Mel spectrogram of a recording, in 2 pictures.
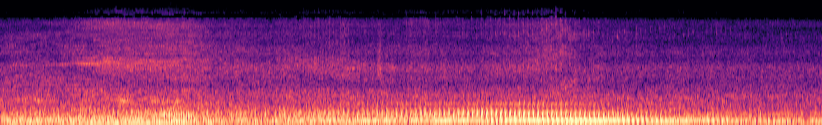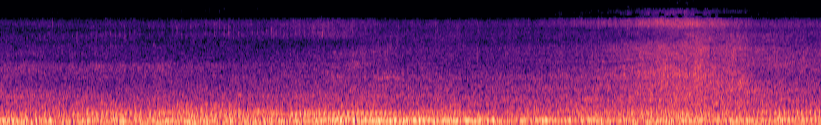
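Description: Motor vehicle engines, motorcycles among them, running on the barrage road: a low engine hum that swells about five seconds in and then eases off, over a steady rushing noise.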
